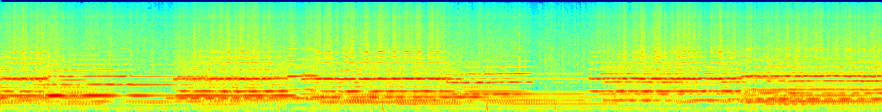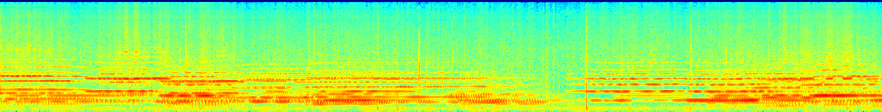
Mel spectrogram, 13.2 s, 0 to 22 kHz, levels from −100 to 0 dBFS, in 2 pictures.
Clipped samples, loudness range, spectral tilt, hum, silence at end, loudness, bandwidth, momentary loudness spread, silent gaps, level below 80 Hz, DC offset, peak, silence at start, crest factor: under 0.1%; 4 LU; -3 dB/octave; none; 0 s; -15 LUFS; over 20 kHz; 7 LU; none; -46 dBFS; under 0.1%; 0 dBFS; 0 s; 16 dB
